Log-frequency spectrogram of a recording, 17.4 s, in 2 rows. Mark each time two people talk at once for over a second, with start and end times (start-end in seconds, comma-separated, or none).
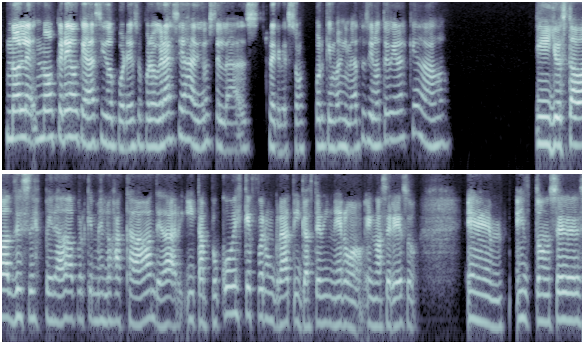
none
